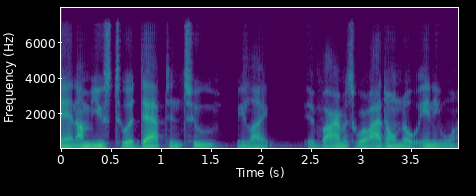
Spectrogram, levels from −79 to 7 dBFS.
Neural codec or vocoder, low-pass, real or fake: codec, 16 kHz, about 1 kbps, DyCAST, with the encoder's durations; 7.2 kHz; fake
